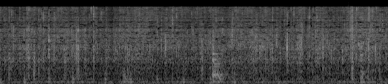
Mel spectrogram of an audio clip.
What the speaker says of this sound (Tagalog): mix it with the rice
